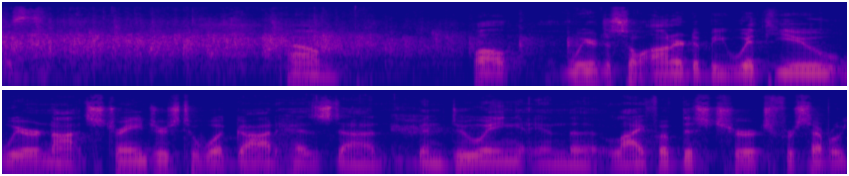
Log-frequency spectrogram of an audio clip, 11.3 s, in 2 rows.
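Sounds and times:
audience applause: 0.0s - 3.6s
speech: 1.9s - 2.4s, 3.1s - 11.2s.

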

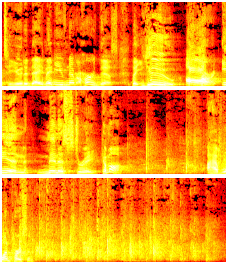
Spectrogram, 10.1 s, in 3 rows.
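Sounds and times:
speech: 0.0s - 5.3s, 6.4s - 7.4s
audience clapping: 5.2s - 10.0s.

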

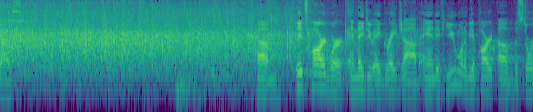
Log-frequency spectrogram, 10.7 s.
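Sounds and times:
audience applause: 0.0s - 7.2s
speech: 5.2s - 10.6s.

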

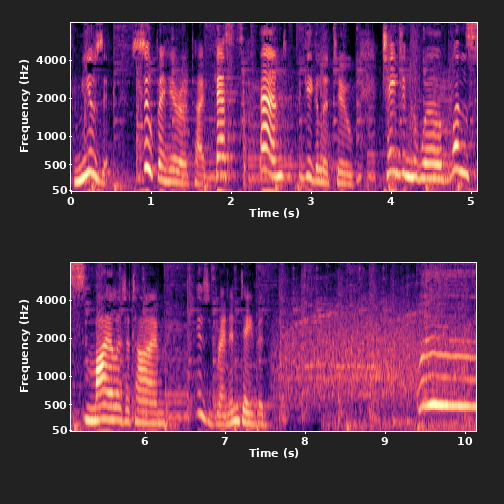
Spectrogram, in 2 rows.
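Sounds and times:
speech: 0.0s - 7.7s
audience cheering: 7.6s - 10.1s.

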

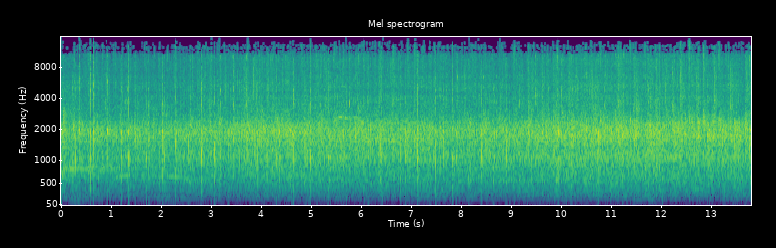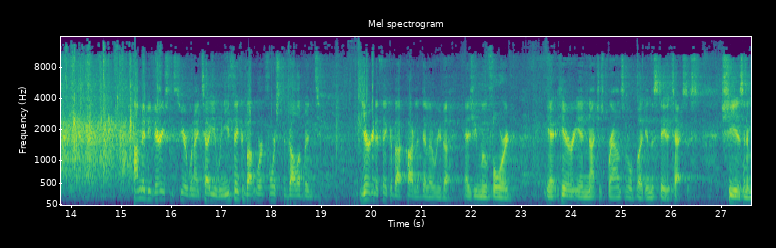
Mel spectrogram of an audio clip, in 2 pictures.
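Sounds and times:
audience applause during a standing ovation: 0.0s - 16.0s
speech: 15.3s - 19.1s, 19.8s - 22.9s, 23.5s - 27.6s.

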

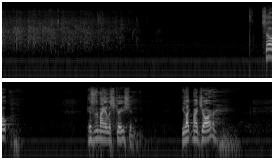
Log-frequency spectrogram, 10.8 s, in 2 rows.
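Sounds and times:
audience clapping: 0.0s - 3.3s
low electrical hum: 0.0s - 10.7s
speech: 5.2s - 5.8s, 7.1s - 8.2s, 9.0s - 9.8s.

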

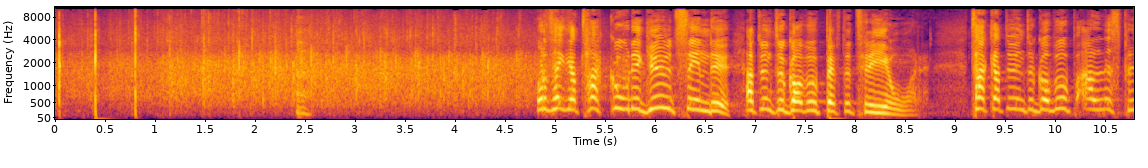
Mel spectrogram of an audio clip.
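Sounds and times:
audience applause: 0.0s - 5.3s
speech: 4.8s - 10.7s.

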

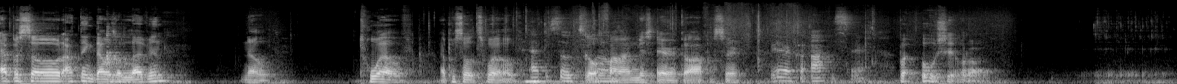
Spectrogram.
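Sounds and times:
speech: 0.0s - 1.8s, 2.4s - 2.8s, 3.6s - 10.0s
loud slurping sip of a drink: 10.8s - 11.7s.

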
